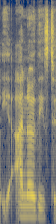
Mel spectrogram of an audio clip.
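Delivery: ordinary delivery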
